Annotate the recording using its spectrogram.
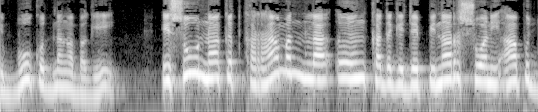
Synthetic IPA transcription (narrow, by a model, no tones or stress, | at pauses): ibukʊd̪̚nɐŋabaɡi | isunakɨt̪̚kʰɐɾamanlaʔəŋkad̪aɡid͡ʒajpinaɾsuaniʔapud͡ʒ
